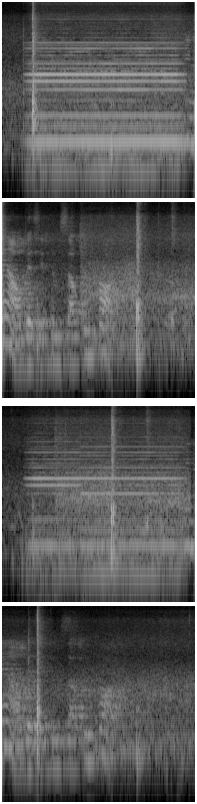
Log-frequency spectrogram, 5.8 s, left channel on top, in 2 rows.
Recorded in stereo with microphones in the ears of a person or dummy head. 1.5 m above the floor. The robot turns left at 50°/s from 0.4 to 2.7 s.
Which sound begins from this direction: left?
A woman speaking, at 2.7 s.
